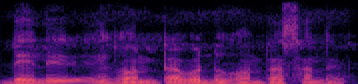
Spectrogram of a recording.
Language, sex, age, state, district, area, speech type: Assamese, male, 30-45, Assam, Dibrugarh, urban, spontaneous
